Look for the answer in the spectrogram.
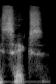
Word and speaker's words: XES: Alors ça s'écrit X-E-S, mais normalement faut le prononcer Sex d'après ce qu'ils ont dit, euh, voilà, sur leur site, sur la page Bandcamp, normalement c'est écrit ça. Puis de toute façon c'est Sex à l'envers, et donc euh, Forbidden Love, hein, on peut imaginer tout ce qu'on veut.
